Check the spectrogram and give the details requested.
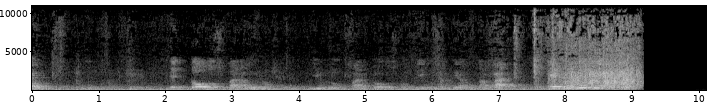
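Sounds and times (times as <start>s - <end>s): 
speech: 2.1s - 9.0s
crowd applause: 7.7s - 9.2s.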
